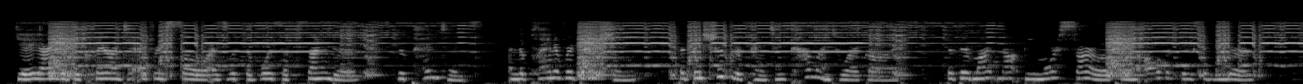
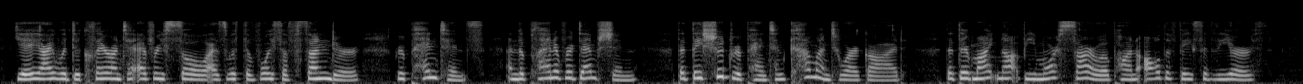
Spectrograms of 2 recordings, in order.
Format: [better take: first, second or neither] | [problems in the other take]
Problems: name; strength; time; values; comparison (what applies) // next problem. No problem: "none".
second | noise reduction (classical method WPE with log-MMSE)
